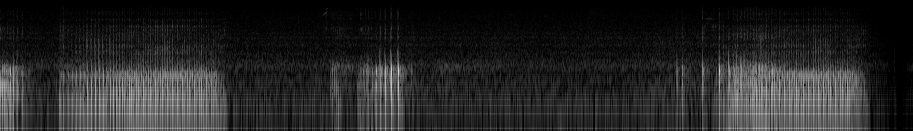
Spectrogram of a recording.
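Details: Black pug named Kento asleep indoors, snoring in long rasping breaths of about one and a half seconds, with a shorter snort between, a second sleeping pug possibly answering from nearby.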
